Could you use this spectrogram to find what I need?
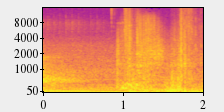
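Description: A heavy body blow lands with a thud.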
